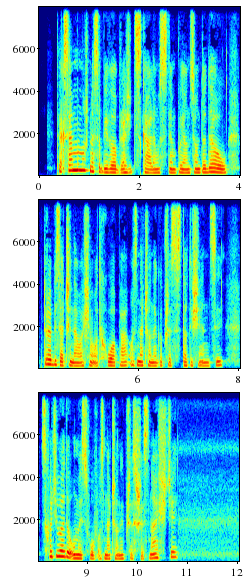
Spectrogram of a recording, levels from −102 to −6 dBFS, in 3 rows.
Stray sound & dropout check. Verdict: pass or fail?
pass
